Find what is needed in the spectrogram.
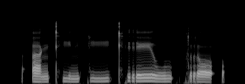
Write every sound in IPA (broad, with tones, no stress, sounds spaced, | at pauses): ʔ a˩˦ ŋ kʰ i˩˦ n k iː˦˥ kʰ r eː˥˩ w u˦˥ ʔ k r ɔ˨˩ ʔ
